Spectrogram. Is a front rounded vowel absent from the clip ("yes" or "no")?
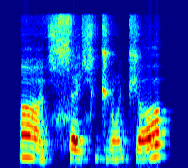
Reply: yes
